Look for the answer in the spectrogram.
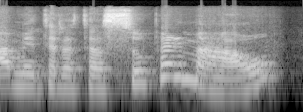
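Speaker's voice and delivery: normal talking voice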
